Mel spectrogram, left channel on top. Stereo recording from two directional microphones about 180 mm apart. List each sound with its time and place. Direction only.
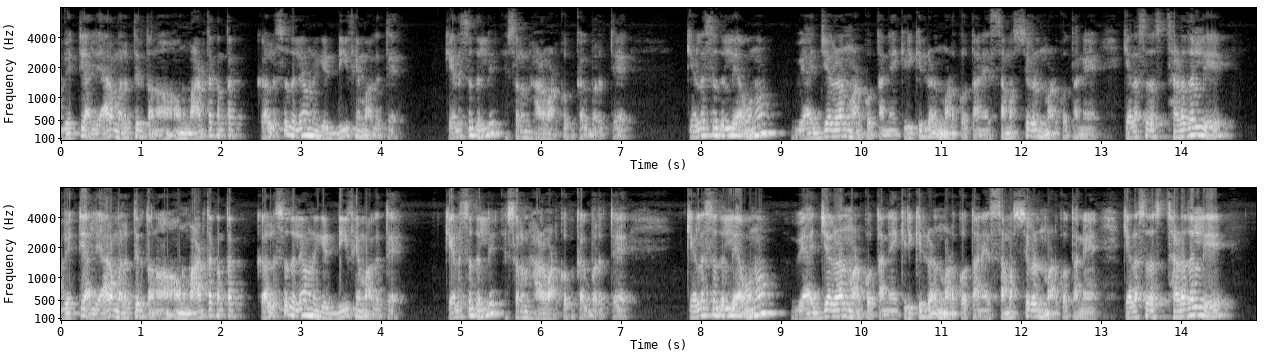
0.0 s speech: 15° right (ahead or behind)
